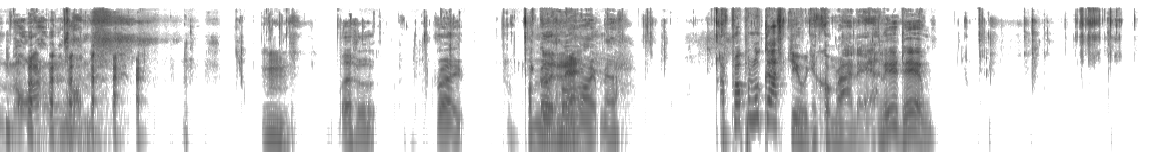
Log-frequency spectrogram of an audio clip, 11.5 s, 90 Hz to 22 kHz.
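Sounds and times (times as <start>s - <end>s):
laughter: 0.0s - 1.7s
speech: 0.1s - 1.3s, 2.6s - 3.8s, 4.4s - 6.4s, 7.2s - 9.4s
person biting and chewing a flaky pastry: 9.5s - 11.4s.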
